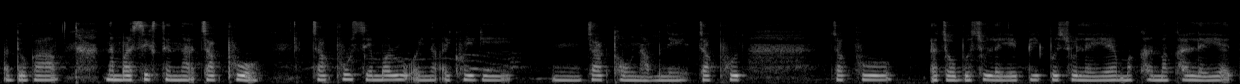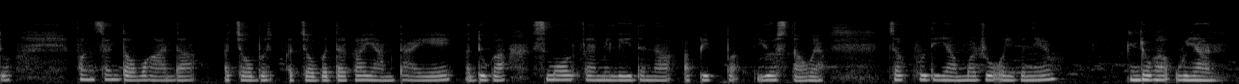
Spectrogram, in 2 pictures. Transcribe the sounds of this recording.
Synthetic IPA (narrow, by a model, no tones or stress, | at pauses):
ɐ̰duɡɐnɐmbɐɾsikstennɐt͡ʃak̚pʰu | t͡ʃak̚pʰusemɐɾuʔo̰jnɐ̰ʔɐ̰jkʰojɡi | t͡ʃak̚tʰoŋnabɐnit͡ʃak̚pʰut̚ | t͡ʃak̚pʰu | ɐt͡ʃɐwbɐsulɐjepik̚pɐsulɐjemɐkʰɐlmɐkʰɐlːɐjeɐ̰dupʰaŋsɐntawbɐɡandɐː | t͡ʃɐwbɐt͡ʃɐwbɐdɐɾkajamtajeɐduɡɐsmolpʰemilidɐnɐɐpik̚bɐ̰justawet͡ʃak̚pʰutjamːɐɾuʔo̰jbɐne | duɡaʔujan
